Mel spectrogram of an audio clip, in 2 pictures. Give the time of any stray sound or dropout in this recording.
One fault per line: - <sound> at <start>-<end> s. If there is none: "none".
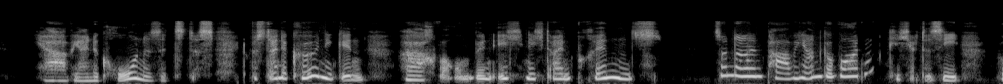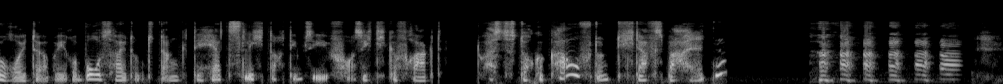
- laugh at 18.1-19.7 s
